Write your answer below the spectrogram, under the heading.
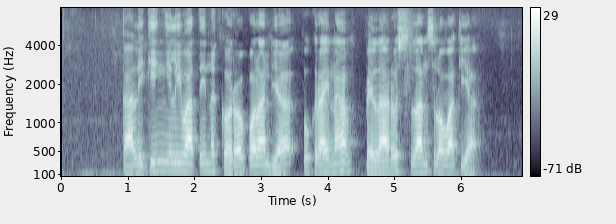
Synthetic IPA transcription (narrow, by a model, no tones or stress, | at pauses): kalikiŋiliwat̪inəɡ̥ɔ̤ɾɔpoland̪iaukɾainab̥elaɾʊslanslowakia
